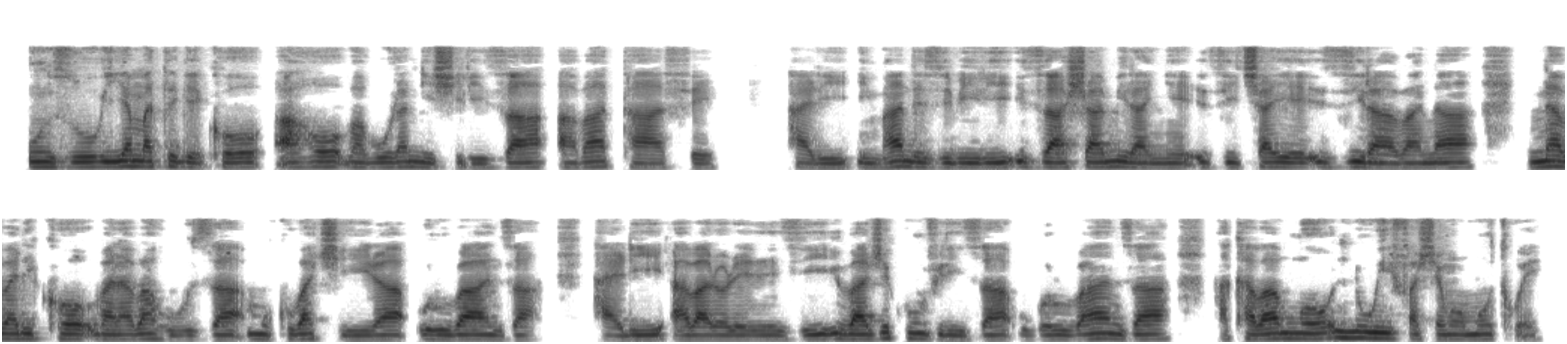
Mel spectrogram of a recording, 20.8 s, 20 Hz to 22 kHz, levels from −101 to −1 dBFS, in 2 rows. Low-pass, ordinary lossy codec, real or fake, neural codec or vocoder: 7.2 kHz; MP3, 64 kbps; real; none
